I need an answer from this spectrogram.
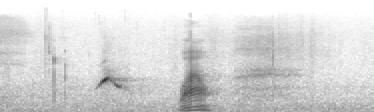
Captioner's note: whistles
